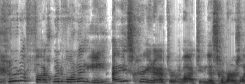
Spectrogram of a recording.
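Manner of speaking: high, stunned outburst; incredulous. Retold or imitated. Reviewer recalling his shock at the ad, high incredulous. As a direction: blurt it out in disbelief. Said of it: "and then I'm like".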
